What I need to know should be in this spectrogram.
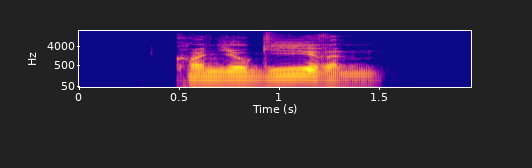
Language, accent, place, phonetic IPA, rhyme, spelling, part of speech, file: German, Germany, Berlin, [kɔnjuˈɡiːʁən], -iːʁən, konjugieren, verb, De-konjugieren.ogg
- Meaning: to conjugate (list the inflected forms of a verb for each person)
